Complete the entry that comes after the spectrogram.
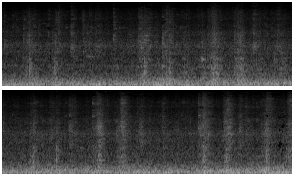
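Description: Loaded BRN flat wagons of a freight train rolling past: a steady low rumble of wheels on rail, with frequent irregular sharp clicks and clanks from wheels crossing rail joints.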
